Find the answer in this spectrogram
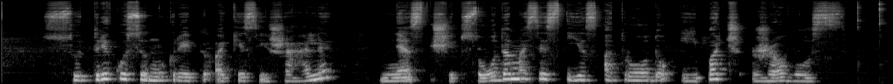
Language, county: Lithuanian, Kaunas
